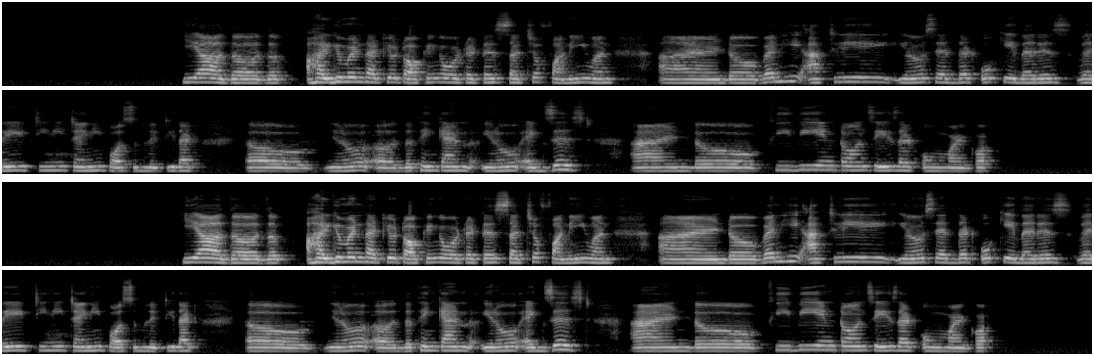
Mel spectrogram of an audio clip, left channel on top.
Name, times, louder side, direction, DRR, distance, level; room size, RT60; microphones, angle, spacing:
voice 1, 1.8-20.7, right 2 dB, 30° right, 0.5 m, -24 dB
3.9 x 2.2 x 2.9 m
head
